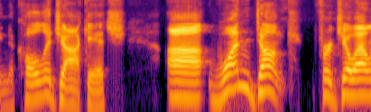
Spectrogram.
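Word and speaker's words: Nikola Jokić: gots right and uh naola jackit V parade I love mispronouncing names uh here I'll say it correctly nicolea joic uh one dunk for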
